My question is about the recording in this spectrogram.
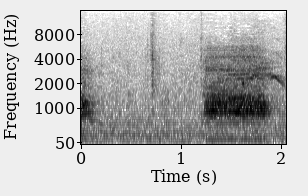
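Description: Bear cub calling in short repeated bouts: the end of one call at the very start, then a second call of about half a second starting just over a second in.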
